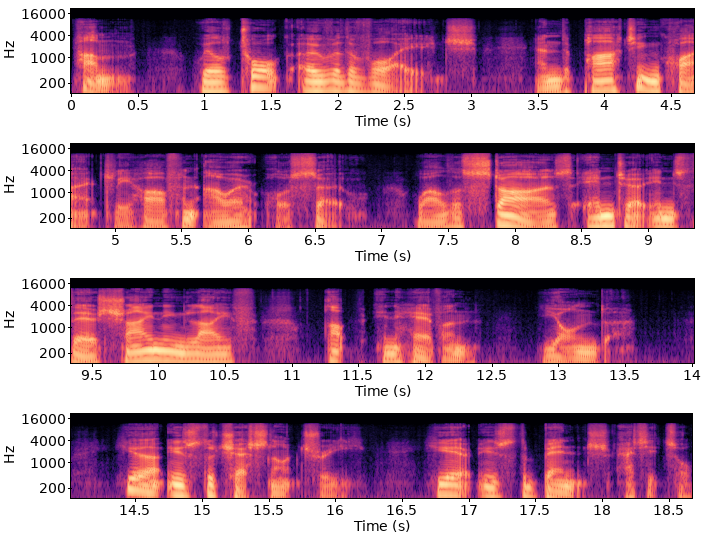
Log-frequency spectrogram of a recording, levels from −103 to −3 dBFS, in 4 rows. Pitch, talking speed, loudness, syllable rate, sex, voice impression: 95 Hz, 130 wpm, -20 LUFS, 3.6 syllables/s, male, masculine, middle-aged, tensed, powerful, hard, clear, halting, cool, calm, mature, wild, slightly lively, slightly strict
